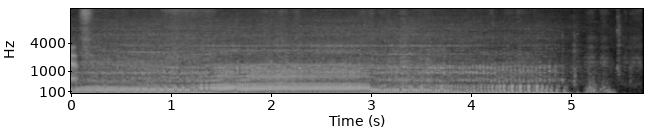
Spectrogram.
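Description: A 2022 Yamaha YZ250F Monster Edition motocross bike runs loud and close, its engine droning at steady revs, then shifting pitch and fading out near the end.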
